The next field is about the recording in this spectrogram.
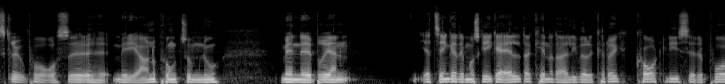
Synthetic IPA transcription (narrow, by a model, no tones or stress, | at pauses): sɡ̥ʁiʊ̰pʰɒ̽ʋɒːsømeliɑ̈nopʰɔ̽ŋt͡sʰɔ̽mnu | menb̥ʁiæn | jɑ̈ɪt͡sʰeŋɡɐɾ̥e̝mɔ̽sɡ̥e̝ːeɡæɐæləd̥ɑ̈kʰenɐɾ̥ɑ̈ɪæliːʋel̰kʰæd̥ue̝ɡ̥ə̥kʰɒːd̥liːsed̥ə̥pʰɒ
